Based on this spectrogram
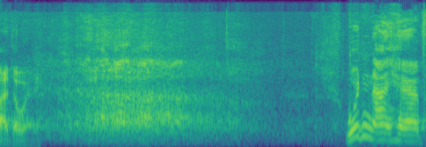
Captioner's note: laughter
